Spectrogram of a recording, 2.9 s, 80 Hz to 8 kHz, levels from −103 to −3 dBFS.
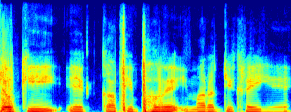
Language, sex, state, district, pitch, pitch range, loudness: Hindi, male, Uttar Pradesh, Lucknow, 150 Hz, 145-155 Hz, -19 LUFS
